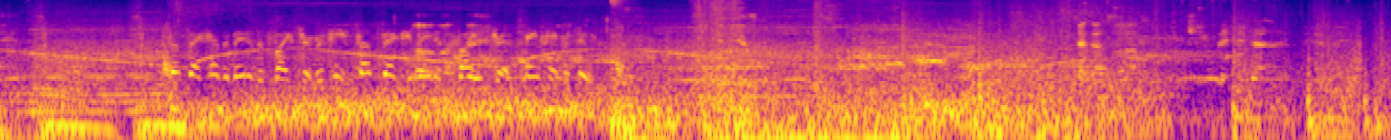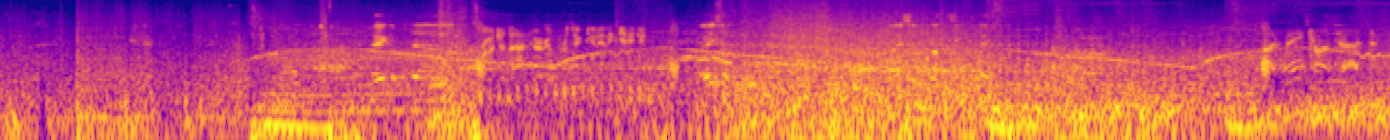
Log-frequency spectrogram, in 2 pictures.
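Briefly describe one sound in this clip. A race car engine roars at high speed.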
